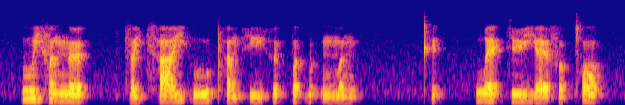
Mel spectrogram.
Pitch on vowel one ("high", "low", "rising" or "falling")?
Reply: high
